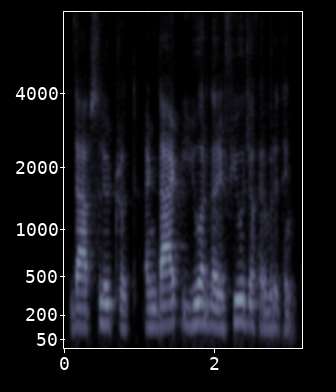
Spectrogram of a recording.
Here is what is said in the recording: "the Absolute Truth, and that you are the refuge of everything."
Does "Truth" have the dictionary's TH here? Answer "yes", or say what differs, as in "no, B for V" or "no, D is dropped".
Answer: no, T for TH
